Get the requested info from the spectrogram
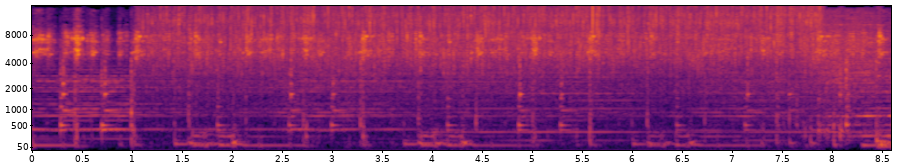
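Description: Sliced onions frying in hot oil in a pan: a steady sizzle with the scrape and tap of a spatula stirring them. The sizzle drops away near the end.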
